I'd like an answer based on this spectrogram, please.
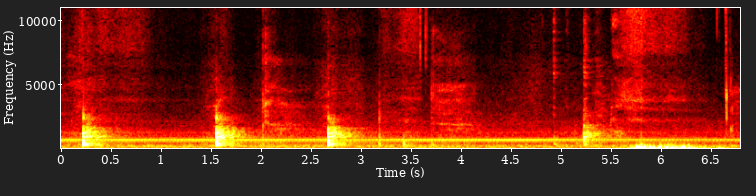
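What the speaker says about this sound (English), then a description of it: "I want to cut off for my brunoise first" A kitchen knife cutting vegetable slices for brunoise: four or five separate, unhurried chops on a board, close and quiet, over a faint steady hum, ending in a brief rustling shuffle.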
